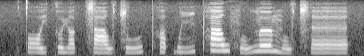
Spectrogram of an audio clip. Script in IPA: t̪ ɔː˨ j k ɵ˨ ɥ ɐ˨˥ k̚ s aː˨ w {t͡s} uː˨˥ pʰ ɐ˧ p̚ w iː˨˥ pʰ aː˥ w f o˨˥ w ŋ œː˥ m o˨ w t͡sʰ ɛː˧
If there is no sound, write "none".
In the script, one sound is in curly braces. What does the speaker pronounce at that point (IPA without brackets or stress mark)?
t͡s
